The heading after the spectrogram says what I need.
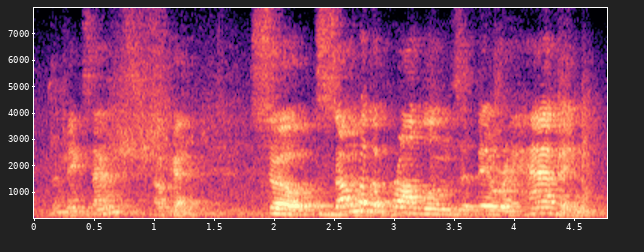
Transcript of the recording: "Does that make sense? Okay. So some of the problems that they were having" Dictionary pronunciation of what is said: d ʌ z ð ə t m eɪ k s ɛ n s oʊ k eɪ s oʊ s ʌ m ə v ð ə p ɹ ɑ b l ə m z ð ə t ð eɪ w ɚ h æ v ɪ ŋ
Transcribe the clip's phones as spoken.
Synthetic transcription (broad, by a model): ð ə t m eɪ k s ɛ n s oʊ k eɪ s oʊ s ʌ m ə v ð ə p ɹ ɑ b l ə m z ð ə t ð eɪ w ɚ h æ v ɪ ŋ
